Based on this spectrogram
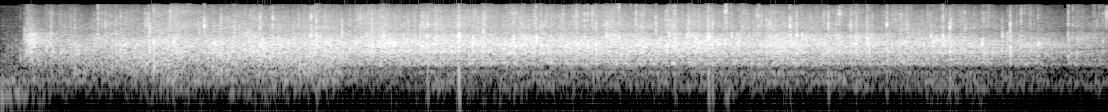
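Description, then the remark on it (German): An auditorium audience applauding a speaker before a talk, a dense wash of clapping that holds an even level for several seconds before easing off at the end. “Jetzt sind wir erstmal sehr gespannt auf Ihren Vortrag. Applaus”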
